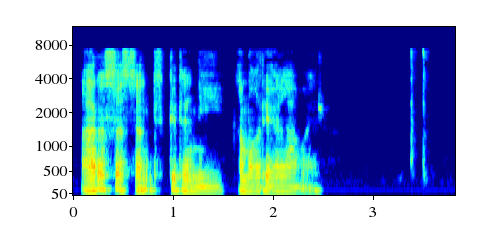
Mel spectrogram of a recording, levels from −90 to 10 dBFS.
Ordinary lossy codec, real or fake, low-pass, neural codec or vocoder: AAC, 64 kbps; real; 7.2 kHz; none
